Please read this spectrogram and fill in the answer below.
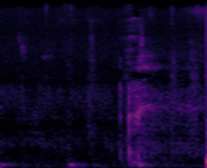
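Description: Faint chewing of a crumb-coated, crisp fried finger fish, a few soft crunches about every half second.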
